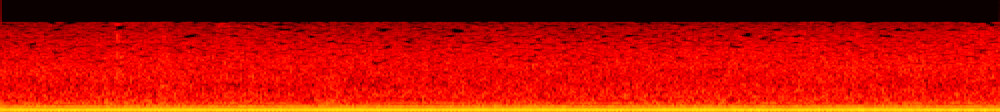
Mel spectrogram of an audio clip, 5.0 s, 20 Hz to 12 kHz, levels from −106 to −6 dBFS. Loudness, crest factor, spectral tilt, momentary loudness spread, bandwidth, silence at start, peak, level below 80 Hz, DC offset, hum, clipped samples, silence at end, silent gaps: -42 LUFS; 8 dB; -7 dB/octave; 0 LU; 6.2 kHz; 0 s; -32 dBFS; -56 dBFS; under 0.1%; 50 Hz at -60 dBFS; under 0.1%; 0 s; none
